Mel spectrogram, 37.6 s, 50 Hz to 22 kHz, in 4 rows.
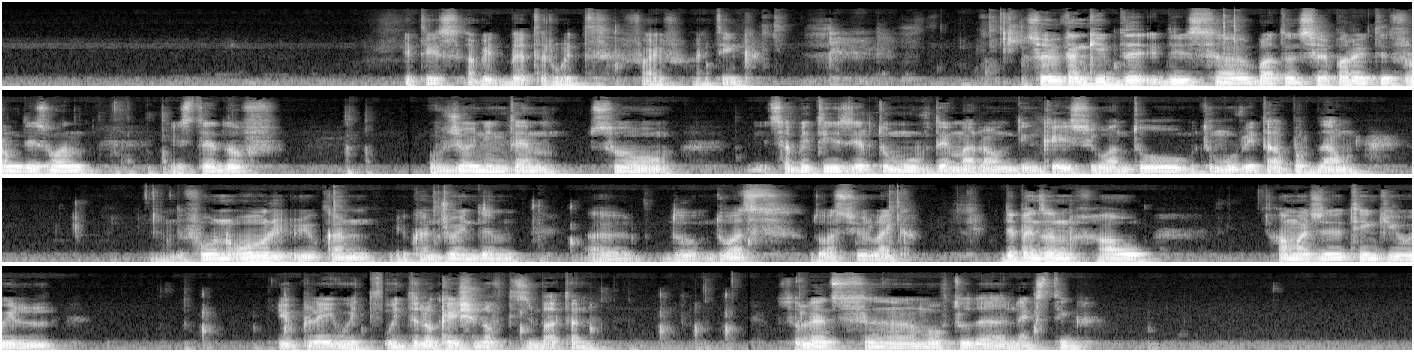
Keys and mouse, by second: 4.0 middle click, 6.4 middle click, 7.4 middle click, 10.1 g, 20.9 click, 22.8 shift+click, 23.7 click, 30.1 middle click, 31.6 middle click, 33.0 middle click, 35.1 middle click.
